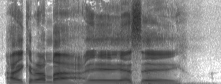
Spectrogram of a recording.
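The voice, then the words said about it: Poor attempt at Mexican accent. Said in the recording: “We cannot do a Mexican accent, and every other accent we can nail”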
